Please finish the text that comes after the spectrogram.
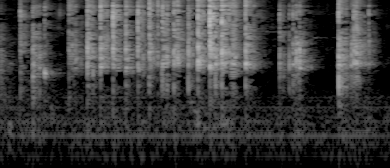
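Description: A spoon clinks and scrapes rapidly against the inside of an Instant Pot while yogurt is stirred with stevia, a close, busy run of metallic taps that pauses briefly and then resumes, with no talking.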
